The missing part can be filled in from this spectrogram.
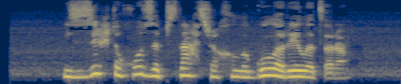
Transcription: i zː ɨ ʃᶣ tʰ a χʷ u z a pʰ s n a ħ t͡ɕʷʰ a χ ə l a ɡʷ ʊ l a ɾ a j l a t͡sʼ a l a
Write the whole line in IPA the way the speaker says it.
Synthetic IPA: i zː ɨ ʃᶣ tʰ a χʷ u z a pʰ s n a ħ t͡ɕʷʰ a χ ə l a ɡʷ ʊ l a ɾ e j l a t͡sʼ a ɾ a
